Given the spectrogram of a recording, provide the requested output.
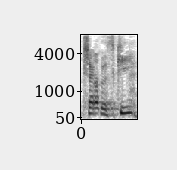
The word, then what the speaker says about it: Tchaïkovski: Tchaïkovski, pardon, je le prononce bien, c'est pas forcément évident. Tchaïkovski.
